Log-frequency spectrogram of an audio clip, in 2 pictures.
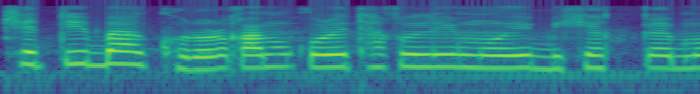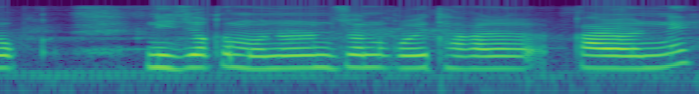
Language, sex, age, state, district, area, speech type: Assamese, female, 18-30, Assam, Barpeta, rural, spontaneous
